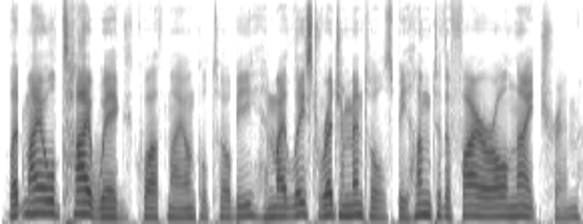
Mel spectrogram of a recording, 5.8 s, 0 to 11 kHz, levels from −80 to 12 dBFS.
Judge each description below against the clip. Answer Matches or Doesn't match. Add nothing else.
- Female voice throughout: Doesn't match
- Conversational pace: Doesn't match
